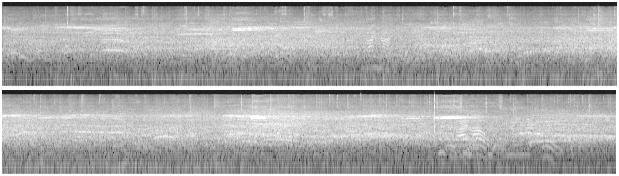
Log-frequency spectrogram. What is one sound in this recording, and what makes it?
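Young female players shout and call to each other.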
